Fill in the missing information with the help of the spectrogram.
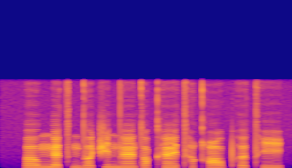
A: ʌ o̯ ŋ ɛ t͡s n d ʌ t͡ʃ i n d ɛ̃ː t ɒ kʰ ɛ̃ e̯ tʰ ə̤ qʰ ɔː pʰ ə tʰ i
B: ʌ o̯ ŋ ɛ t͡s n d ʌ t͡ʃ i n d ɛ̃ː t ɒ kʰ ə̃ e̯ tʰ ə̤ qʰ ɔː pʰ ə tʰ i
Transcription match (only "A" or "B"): A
